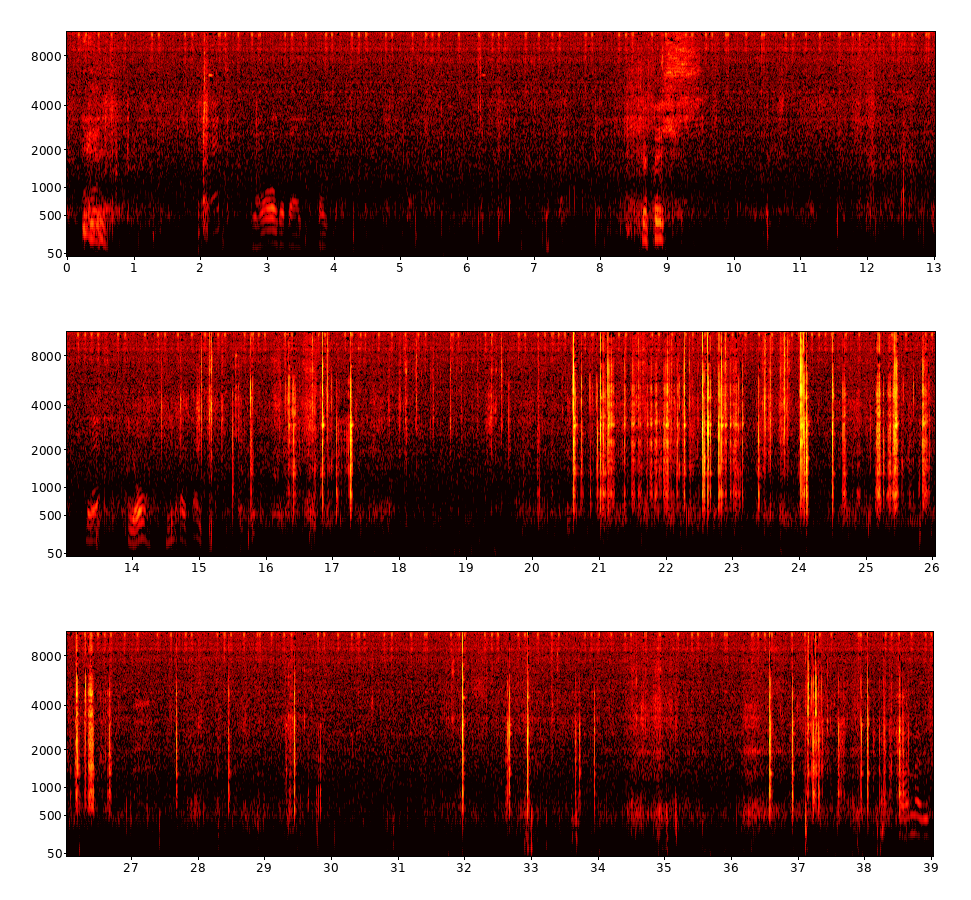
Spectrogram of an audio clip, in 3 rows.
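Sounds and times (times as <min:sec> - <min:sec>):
metal climbing gear clinking: 0:14.4 - 0:29.9, 0:31.7 - 0:35.5, 0:36.1 - 0:38.9.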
